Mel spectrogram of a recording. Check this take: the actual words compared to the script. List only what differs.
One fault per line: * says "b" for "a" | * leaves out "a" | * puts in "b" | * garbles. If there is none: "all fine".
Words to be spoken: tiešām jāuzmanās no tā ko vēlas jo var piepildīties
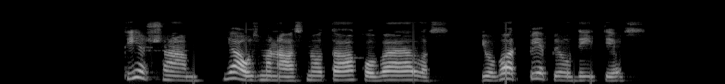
all fine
